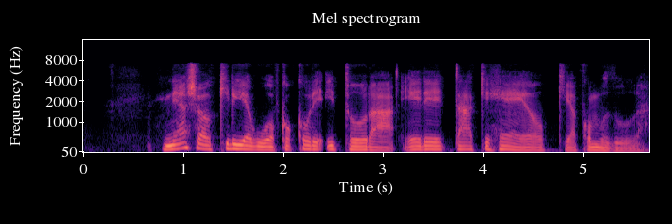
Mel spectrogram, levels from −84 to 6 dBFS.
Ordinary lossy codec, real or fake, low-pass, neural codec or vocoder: none; fake; 7.2 kHz; codec, 16 kHz, 1.1 kbps, Voila-Tokenizer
